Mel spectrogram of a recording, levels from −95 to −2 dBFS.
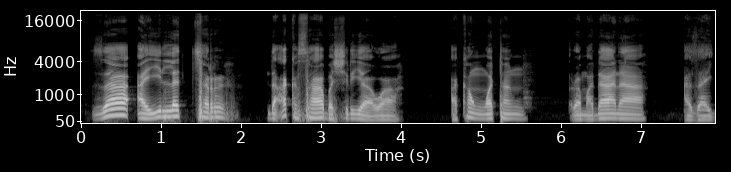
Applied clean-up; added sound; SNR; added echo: none; none; none; none.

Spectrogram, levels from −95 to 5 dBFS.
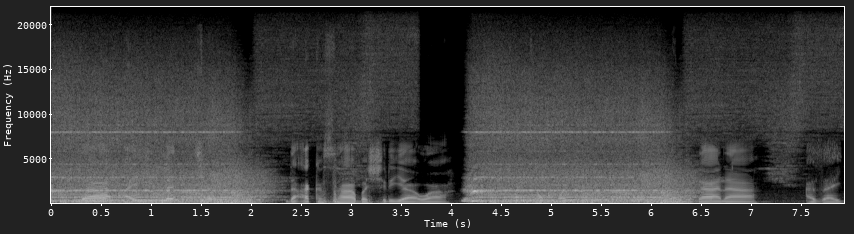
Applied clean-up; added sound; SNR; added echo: none; Mechanisms; -3 dB; none.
